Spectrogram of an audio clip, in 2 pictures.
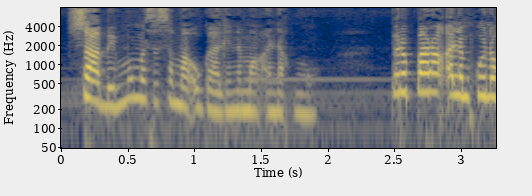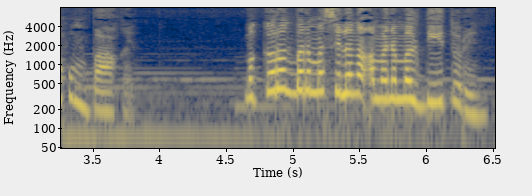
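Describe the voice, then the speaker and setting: A woman voicing a bubbly, scheming young nanny who talks in an excitable, pleading way. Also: high voice, fast, faint music behind, voice pushed up. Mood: scolding.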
